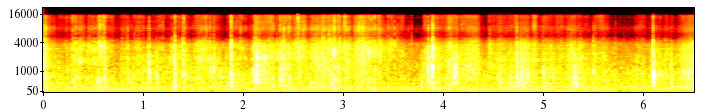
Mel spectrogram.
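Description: Cardboard box of a small aquarium air pump being handled and opened by hand: the flaps rustle and scrape, with scattered light clicks and taps.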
